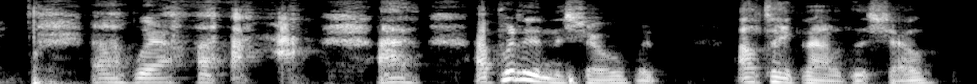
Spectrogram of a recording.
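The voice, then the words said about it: Imitates another person's voice. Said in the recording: “if I was to do an impression of Michael Collier”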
